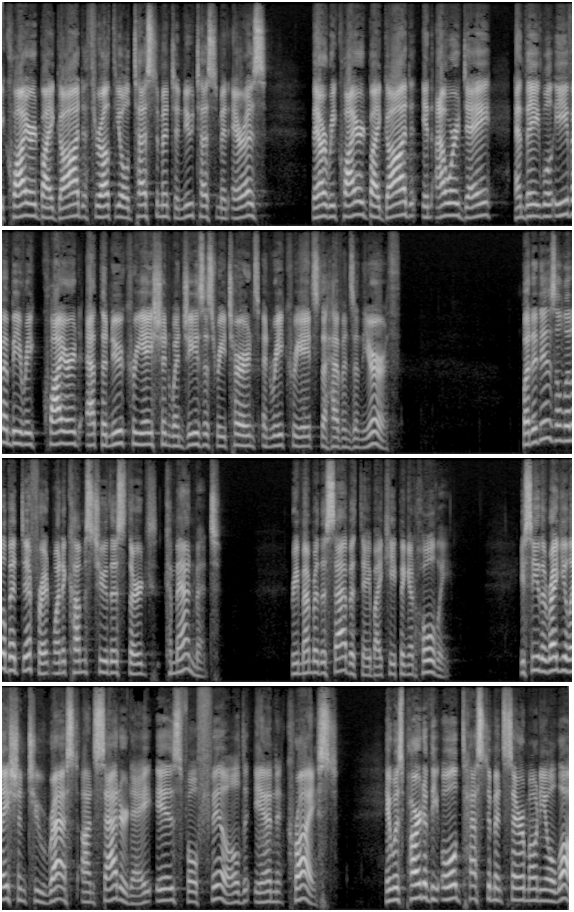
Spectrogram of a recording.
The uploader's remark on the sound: today's service at Grace Evangelical Lutheran Church in Lexington, MO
